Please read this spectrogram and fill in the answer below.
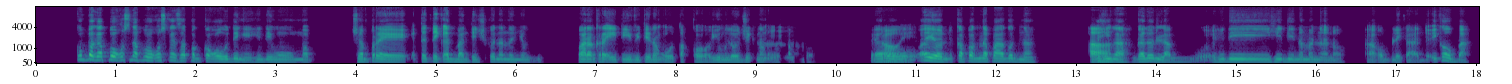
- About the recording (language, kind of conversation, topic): Filipino, unstructured, Ano ang ginagawa mo kapag sobra ang stress na nararamdaman mo?
- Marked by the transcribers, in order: none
